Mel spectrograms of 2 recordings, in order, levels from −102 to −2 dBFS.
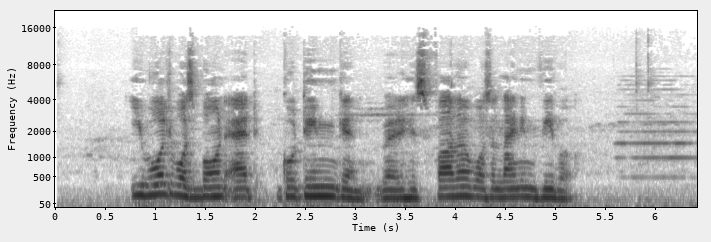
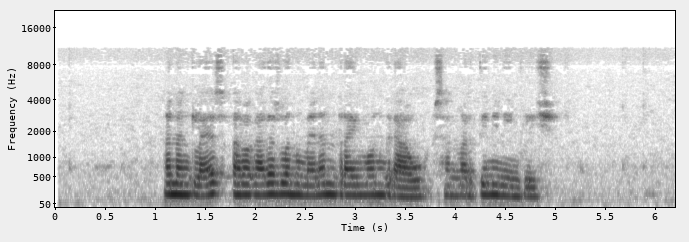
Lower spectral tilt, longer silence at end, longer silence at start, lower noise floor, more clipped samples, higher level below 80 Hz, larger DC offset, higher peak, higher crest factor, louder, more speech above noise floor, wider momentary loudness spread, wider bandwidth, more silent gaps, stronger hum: second, -5 dB/octave vs -8 dB/octave; second, 0.05 s vs 1.2 s; second, 0.75 s vs 1.1 s; second, -56 dBFS vs -63 dBFS; neither; first, -52 dBFS vs -62 dBFS; neither; first, -8 dBFS vs -12 dBFS; about the same, 16 dB vs 16 dB; about the same, -25 LUFS vs -26 LUFS; second, 32 dB vs 38 dB; first, 19 LU vs 12 LU; first, 14 kHz vs 10.5 kHz; neither; neither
